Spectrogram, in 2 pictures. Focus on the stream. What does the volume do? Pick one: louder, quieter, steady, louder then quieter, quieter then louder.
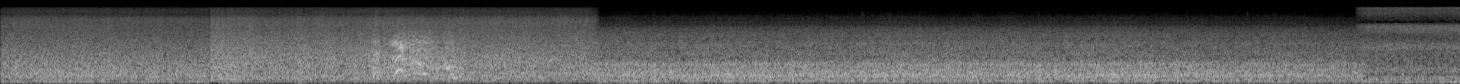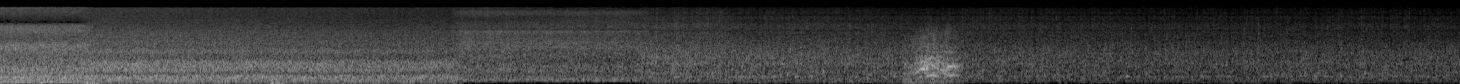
quieter.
